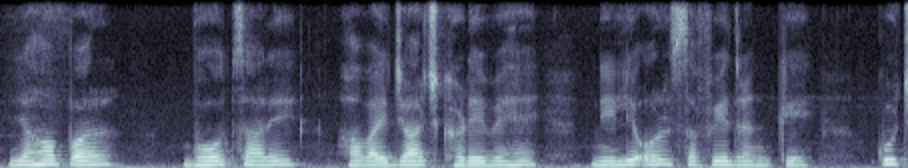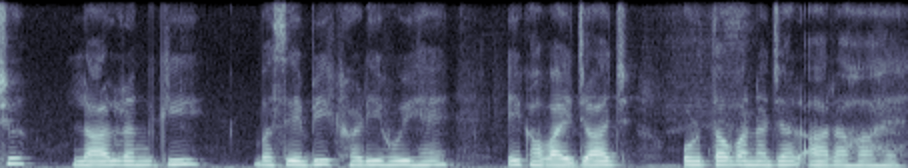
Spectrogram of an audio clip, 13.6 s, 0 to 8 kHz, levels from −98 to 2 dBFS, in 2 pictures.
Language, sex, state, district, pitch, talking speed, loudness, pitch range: Hindi, female, Haryana, Jhajjar, 185 Hz, 140 wpm, -18 LUFS, 175-195 Hz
